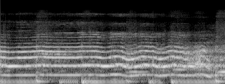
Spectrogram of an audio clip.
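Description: A woman singing a Korean trot song live through a microphone and PA, holding one long note with a slight waver, over an amplified backing track with a steady bass and drum beat.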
